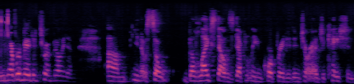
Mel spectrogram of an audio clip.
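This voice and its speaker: A woman with an American accent talks at a very fast pace, her medium-pitched voice somewhat breathy with a dark, mellow tone. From US Virgin Islands (St. Croix), family from Syracuse, New York. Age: 60s. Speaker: real estate agent. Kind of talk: podcast interview.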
